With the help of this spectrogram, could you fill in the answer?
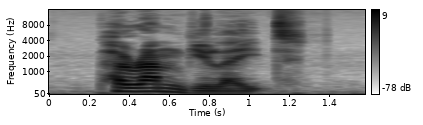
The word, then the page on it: perambulate: British English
